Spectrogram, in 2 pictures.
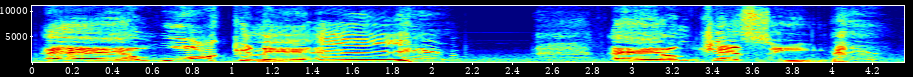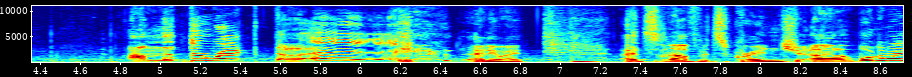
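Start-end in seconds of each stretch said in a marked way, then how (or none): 0.0-6.3 put-on higher, brash New York accent, breaking into laughs; hammed-up New Yorker shouting from the street, giggling through it. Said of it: "I'll do a different American accent".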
